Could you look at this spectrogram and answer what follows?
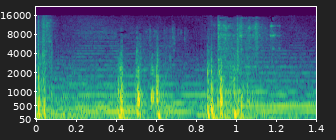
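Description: Horse hooves clip-clop in Mount & Blade Warband, a lame horse in a Lord of the Rings mod, with a few soft, uneven hoofbeats at low level.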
